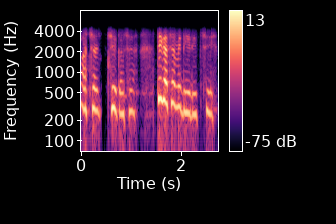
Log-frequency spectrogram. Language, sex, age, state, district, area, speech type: Bengali, female, 18-30, West Bengal, Hooghly, urban, conversation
